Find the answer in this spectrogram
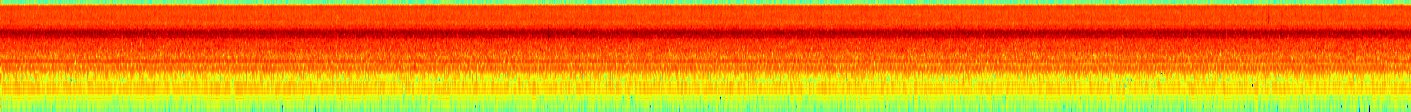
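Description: A steady background hum and hiss with a few fixed tones, unchanging throughout, with two faint ticks around four and five seconds in.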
